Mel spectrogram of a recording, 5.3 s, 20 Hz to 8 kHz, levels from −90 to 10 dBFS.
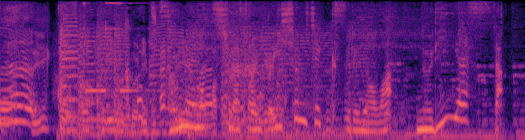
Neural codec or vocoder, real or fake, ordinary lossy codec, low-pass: none; real; none; none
